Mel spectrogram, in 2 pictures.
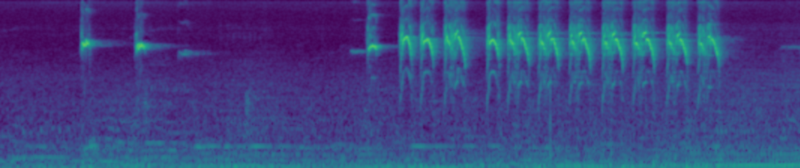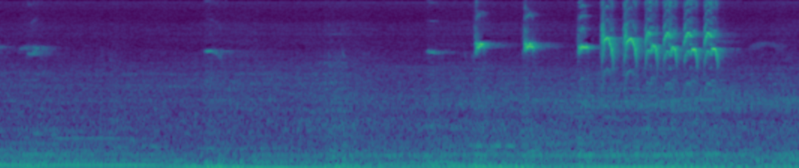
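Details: Black-capped white-eye in lively song: scattered single high chips, then a rapid burst of a dozen thin, sharp notes, a pause with soft low rumble, and more isolated chips before a second quick trill.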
